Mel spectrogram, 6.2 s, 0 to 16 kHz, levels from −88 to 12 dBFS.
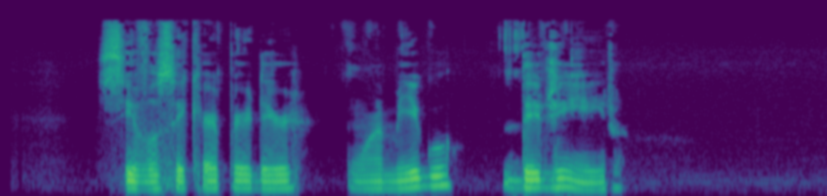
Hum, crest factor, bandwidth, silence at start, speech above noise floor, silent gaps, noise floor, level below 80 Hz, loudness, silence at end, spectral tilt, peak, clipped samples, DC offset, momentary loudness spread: none; 20 dB; 11.5 kHz; 0.75 s; 48 dB; none; -68 dBFS; -48 dBFS; -20 LUFS; 1.55 s; -4 dB/octave; -2 dBFS; under 0.1%; under 0.1%; 14 LU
